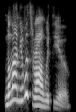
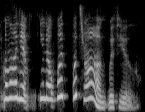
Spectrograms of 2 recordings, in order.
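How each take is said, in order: First: Sharp, accusing tone; harsh accusing question. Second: Gentle concerned version. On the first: Retold or imitated. Manager confronting Melania in a one-on-one, sharply accusing. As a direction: snap the question at her like an accusation. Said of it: "did Katie really say it like that". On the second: Shown as a demonstration. Manager asking Melania gently, out of real concern. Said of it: "Or did Katie say".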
